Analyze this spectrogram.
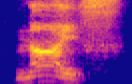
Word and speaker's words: knife: Knife, K is silent at the end.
